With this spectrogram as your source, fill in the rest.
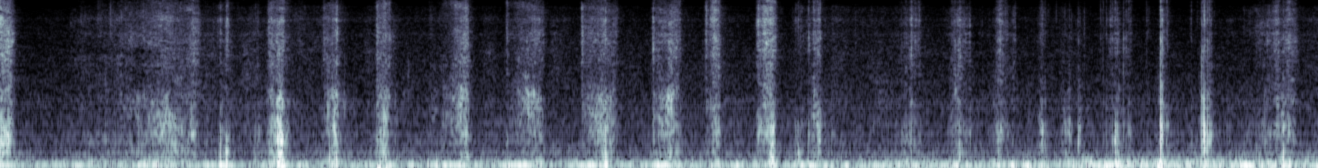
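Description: A hand sweeps across a stuffed sequin pillow while nails scratch the plastic sequins, making quiet, crisp rustles and short bright scratchy bursts. A steady low hum runs underneath throughout.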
